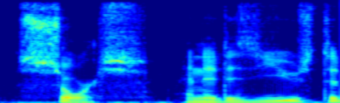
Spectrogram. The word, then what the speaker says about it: SRC: void element that requires an SRC attribute usually pronounced source and it is used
